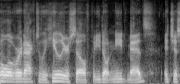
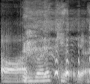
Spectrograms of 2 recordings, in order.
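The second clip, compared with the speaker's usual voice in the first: full cyborg action hero voice; 4 semitones higher, 3 dB louder than usual. Describing playing the game's hero: Rex Power Colt voice. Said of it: "You talk like this".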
